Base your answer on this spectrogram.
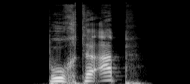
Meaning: inflection of abbuchen: 1. first/third-person singular preterite 2. first/third-person singular subjunctive II
- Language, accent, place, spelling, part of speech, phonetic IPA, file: German, Germany, Berlin, buchte ab, verb, [ˌbuːxtə ˈap], De-buchte ab.ogg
